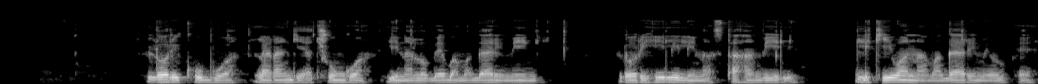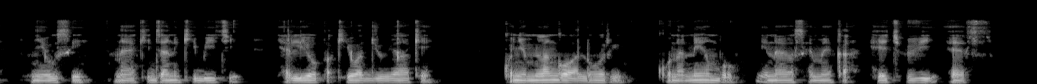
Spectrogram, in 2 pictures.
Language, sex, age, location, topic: Swahili, male, 18-24, Nairobi, finance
